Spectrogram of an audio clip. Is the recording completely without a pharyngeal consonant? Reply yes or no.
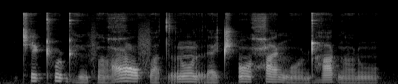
no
